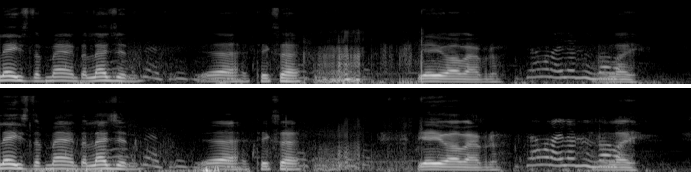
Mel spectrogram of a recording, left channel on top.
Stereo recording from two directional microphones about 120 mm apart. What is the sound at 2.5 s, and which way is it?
Speech, 40° left (ahead or behind).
